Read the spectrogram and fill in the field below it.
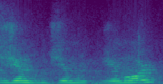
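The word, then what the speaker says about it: Džumhur: It's pronounced Jumhur.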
